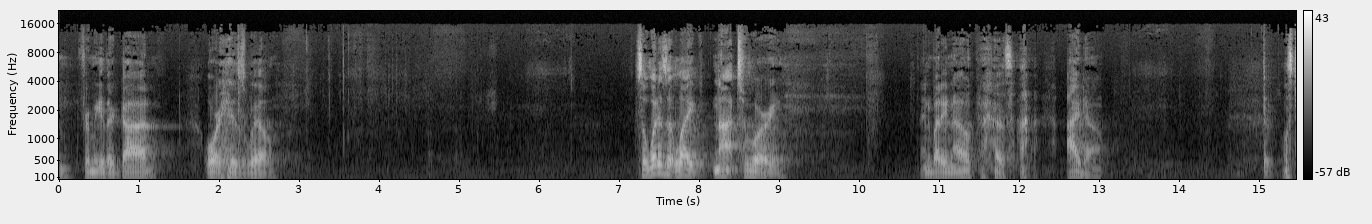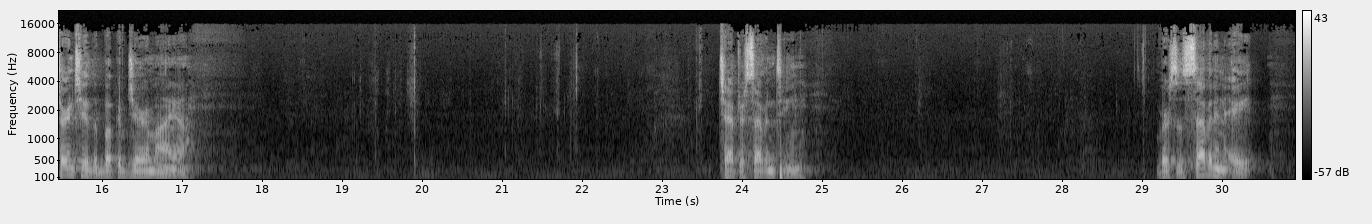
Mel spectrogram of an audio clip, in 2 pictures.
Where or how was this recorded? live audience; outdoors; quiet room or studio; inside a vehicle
live audience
